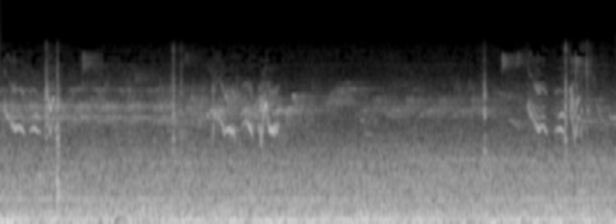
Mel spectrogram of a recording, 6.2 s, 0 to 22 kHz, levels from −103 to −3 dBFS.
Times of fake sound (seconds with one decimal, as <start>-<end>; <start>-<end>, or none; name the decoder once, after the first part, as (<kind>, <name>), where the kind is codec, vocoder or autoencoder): none

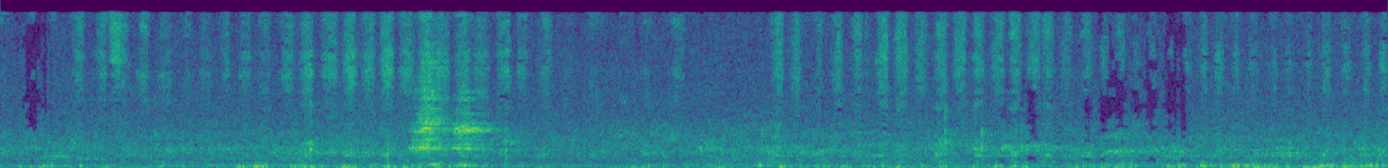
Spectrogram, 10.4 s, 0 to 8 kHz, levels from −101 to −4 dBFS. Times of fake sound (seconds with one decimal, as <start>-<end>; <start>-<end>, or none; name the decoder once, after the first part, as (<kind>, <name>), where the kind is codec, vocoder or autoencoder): 0.6-1.4 (vocoder, Vocos); 2.5-3.2; 6.5-7.8

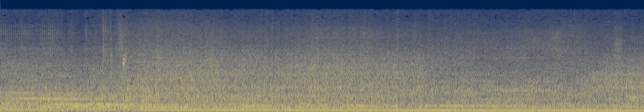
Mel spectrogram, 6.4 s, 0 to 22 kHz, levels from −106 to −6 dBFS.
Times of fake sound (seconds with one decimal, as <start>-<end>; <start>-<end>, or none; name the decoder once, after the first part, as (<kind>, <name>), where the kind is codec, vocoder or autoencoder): 4.6-5.6 (codec, SNAC)

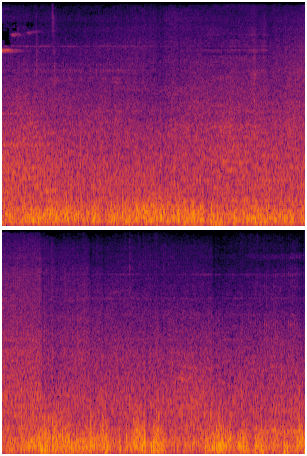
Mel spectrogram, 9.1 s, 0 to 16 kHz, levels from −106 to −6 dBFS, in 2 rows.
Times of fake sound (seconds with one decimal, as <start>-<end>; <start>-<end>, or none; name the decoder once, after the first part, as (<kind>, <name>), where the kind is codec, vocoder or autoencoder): 3.0-4.0 (codec, SNAC)

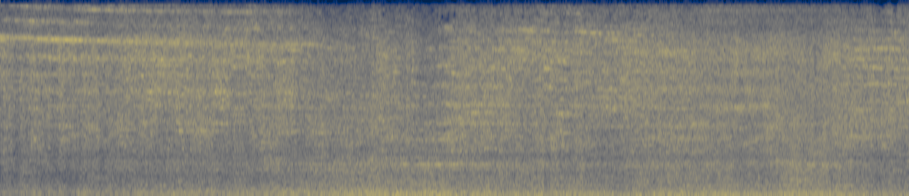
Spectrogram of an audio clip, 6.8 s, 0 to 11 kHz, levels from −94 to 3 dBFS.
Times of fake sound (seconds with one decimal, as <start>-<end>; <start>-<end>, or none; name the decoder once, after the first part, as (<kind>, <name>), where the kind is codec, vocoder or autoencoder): 5.2-6.3 (autoencoder, DAC-VAE)

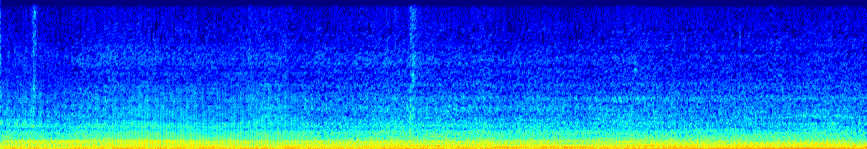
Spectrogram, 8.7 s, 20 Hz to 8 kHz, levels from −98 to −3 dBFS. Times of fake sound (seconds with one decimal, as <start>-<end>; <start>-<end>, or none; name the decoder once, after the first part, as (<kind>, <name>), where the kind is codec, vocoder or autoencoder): 1.1-3.0 (vocoder, Vocos)

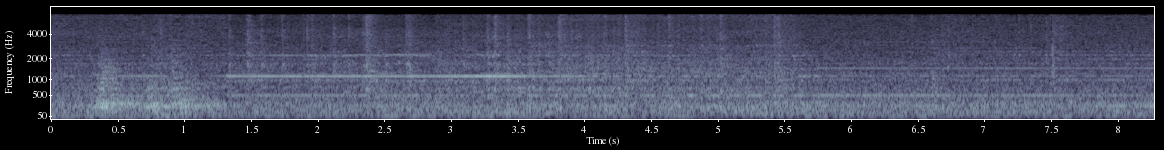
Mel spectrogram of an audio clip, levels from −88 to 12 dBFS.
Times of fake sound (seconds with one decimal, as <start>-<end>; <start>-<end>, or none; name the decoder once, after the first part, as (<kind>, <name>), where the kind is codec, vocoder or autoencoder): 1.9-5.8 (codec, DAC)

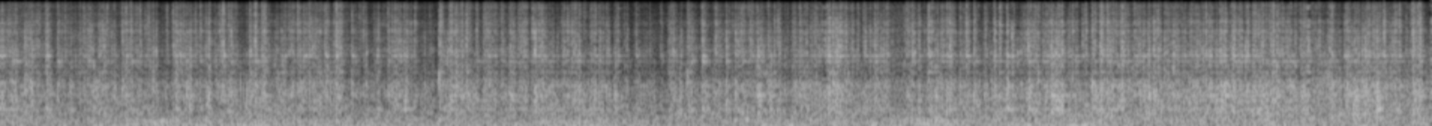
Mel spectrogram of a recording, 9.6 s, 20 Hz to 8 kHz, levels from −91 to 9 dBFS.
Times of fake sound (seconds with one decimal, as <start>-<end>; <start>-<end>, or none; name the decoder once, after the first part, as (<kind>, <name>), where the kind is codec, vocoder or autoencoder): 0.0-3.6 (autoencoder, DAC-VAE); 4.3-5.3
